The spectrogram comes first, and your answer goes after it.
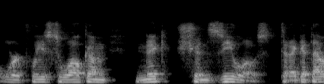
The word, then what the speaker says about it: Schendzielos: Like if you say the Z, well, it's like the D and the Z if you say like a J. So Okay, like Shingelis, or it's Schendzielos. probably like Shingelis or something.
